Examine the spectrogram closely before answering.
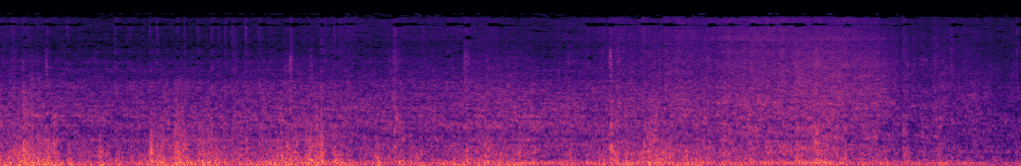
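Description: Soil and stones slide and pour from a tipping truck bed.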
